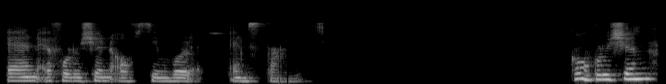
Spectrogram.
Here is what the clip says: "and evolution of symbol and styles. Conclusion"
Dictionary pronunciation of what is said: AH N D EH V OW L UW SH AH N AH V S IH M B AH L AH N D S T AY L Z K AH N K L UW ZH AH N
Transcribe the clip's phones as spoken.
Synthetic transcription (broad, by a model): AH N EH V OW L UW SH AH N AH F S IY M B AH L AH N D S T AY L K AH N K L UW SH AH N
